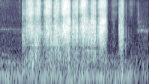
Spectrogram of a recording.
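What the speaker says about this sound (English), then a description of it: "you're just going to be very lightly sanding the areas that you want to kind of remove the white" Light hand sanding of a chalk-painted wooden frame: a series of soft, rhythmic scratchy strokes, close and fairly quiet, with brief pauses between rubs.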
